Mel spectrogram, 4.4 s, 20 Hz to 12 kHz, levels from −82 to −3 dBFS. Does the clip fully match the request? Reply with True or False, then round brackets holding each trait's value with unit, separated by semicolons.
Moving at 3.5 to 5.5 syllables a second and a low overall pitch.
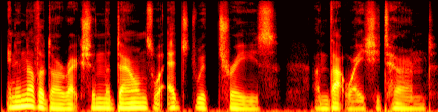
True (5.4 syllables/s; 100 Hz)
